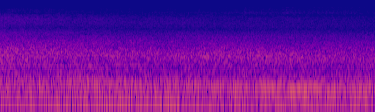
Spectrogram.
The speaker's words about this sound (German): Jeden Tag kämpfen sich rund um die Uhr die Autos durchs Nadelöhr Eckernförde. Ein Auto nach dem anderen. Stoßstange an Stoßstange. Und häufig mit nur einem einzigen Passagier an Bord.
